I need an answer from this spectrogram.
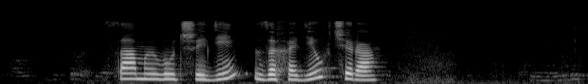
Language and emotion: Russian, positive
